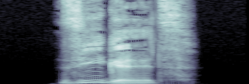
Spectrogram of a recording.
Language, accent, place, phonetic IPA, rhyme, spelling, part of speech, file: German, Germany, Berlin, [ˈziːɡl̩s], -iːɡl̩s, Sigels, noun, De-Sigels.ogg
- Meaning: genitive singular of Sigel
